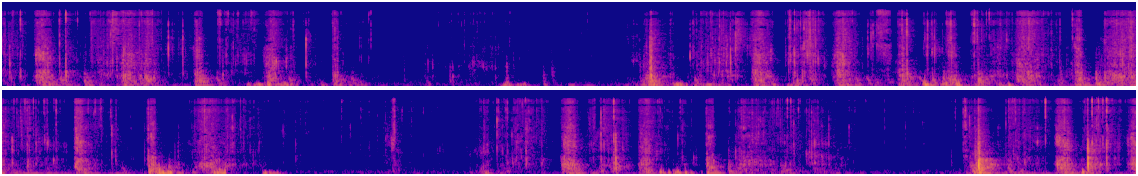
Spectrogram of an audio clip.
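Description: Hands squeezing, pressing and stretching a large foam-bead slime (floam), the beads crunching and crackling densely. It comes in spells with a few short pauses.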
